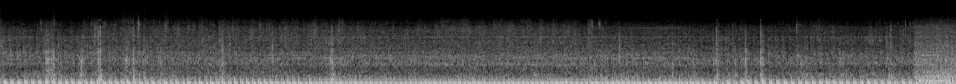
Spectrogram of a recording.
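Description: Bajaj Pulsar NS 200 motorcycle's single-cylinder engine running steadily under way, with scattered short knocks and rattles.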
